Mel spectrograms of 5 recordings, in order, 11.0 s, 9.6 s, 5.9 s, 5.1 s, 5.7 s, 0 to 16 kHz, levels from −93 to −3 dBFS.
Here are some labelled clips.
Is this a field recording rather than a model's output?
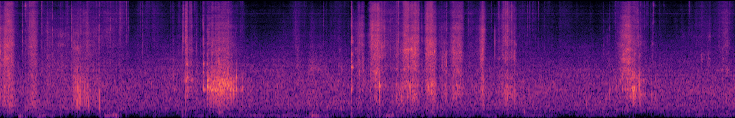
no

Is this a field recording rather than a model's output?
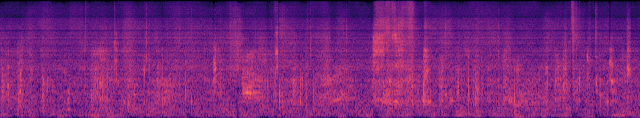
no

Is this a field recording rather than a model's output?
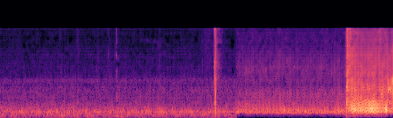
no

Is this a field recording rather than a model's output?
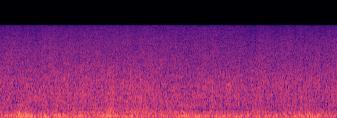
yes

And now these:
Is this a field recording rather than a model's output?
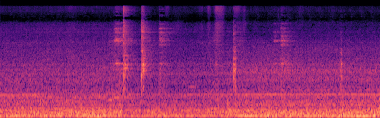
no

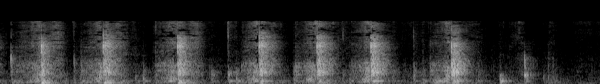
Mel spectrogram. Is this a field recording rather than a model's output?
yes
